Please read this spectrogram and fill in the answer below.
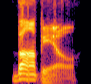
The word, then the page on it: barbule: British English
